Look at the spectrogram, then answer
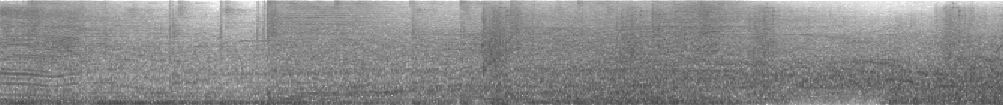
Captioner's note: bike engine buzzing; bike crashing loudly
